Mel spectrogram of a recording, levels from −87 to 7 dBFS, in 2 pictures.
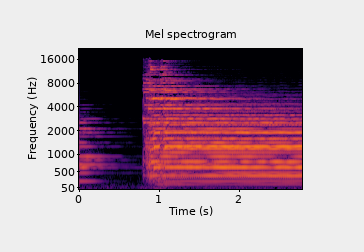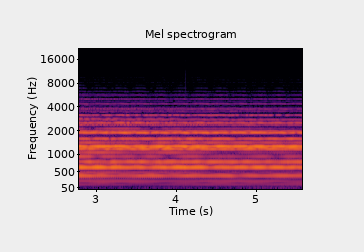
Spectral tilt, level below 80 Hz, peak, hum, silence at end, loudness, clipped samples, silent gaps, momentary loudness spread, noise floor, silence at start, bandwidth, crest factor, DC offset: -0.5 dB/octave; -66 dBFS; -4 dBFS; none; 0 s; -20 LUFS; under 0.1%; none; 5 LU; -56 dBFS; 0 s; 16 kHz; 16 dB; under 0.1%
